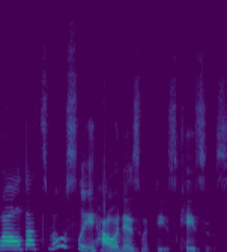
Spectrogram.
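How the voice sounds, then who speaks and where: A woman puts on a squeaky character voice at an extremely high pitch, speaking at a fairly slow pace with very wide pitch swings. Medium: read story. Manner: calm, reassuring.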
